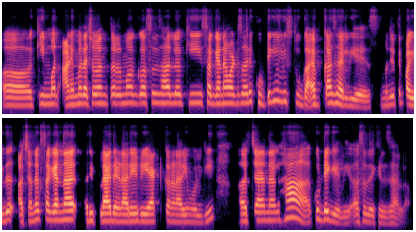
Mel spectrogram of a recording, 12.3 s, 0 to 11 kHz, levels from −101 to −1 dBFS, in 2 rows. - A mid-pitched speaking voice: No, high, 205 Hz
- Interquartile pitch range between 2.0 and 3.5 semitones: No, average, 4.3 semitones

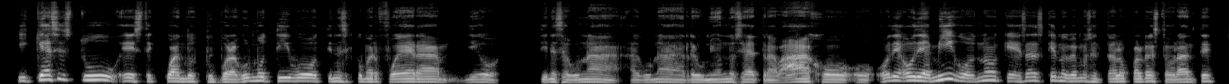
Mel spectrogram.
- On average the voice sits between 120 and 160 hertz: Yes, low, 135 Hz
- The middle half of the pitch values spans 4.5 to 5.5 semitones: Yes, average, 5.1 semitones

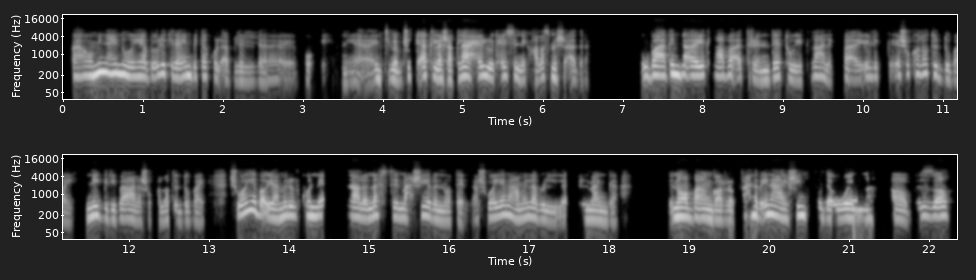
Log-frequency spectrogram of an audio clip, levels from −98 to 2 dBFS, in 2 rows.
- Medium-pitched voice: Yes, medium, 175 Hz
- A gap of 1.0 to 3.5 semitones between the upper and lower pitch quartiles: No, average, 4.5 semitones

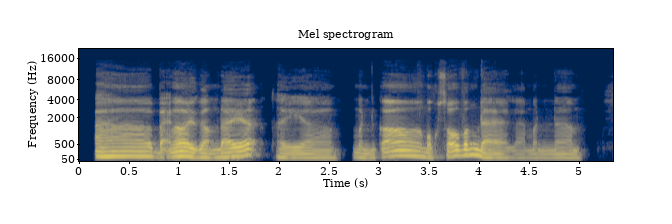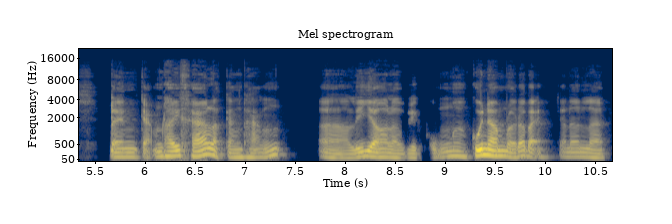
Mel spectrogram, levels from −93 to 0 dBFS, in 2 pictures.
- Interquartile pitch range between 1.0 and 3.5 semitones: No, average, 5.2 semitones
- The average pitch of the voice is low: Yes, low, 115 Hz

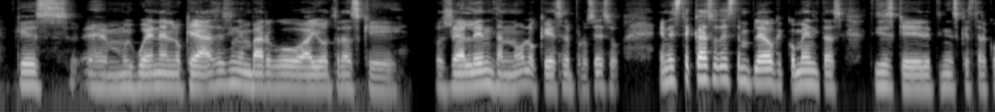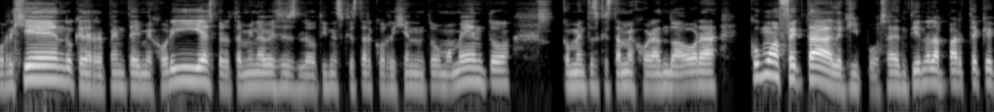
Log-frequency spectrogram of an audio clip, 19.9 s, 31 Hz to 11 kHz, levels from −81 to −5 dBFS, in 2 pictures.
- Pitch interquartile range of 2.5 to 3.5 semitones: Yes, average, 3.2 semitones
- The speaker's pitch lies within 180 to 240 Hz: No, low, 120 Hz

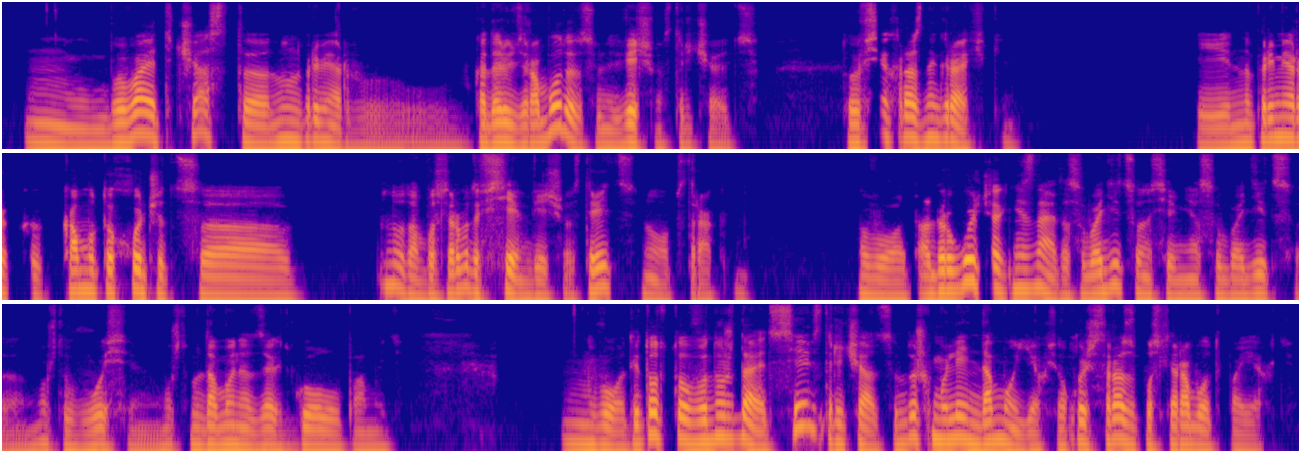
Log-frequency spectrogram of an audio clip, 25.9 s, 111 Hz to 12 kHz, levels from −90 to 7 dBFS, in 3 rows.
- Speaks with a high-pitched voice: No, low, 120 Hz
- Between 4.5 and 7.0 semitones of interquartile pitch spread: Yes, average, 5.1 semitones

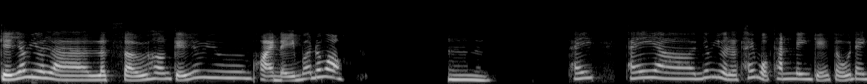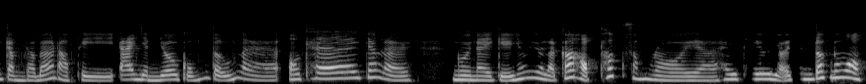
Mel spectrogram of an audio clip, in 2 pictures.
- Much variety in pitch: Yes, wide, 5.8 semitones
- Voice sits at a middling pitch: No, high, 235 Hz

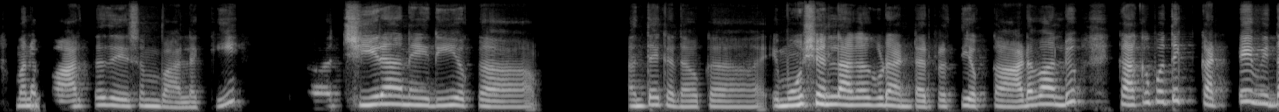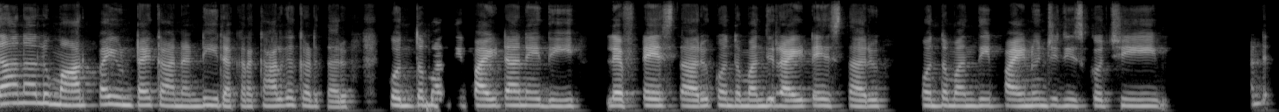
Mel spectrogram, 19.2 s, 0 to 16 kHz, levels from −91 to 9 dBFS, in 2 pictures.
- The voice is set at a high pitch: Yes, high, 215 Hz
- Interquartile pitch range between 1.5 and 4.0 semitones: Yes, narrow, 2.4 semitones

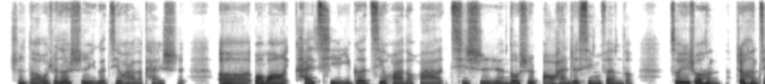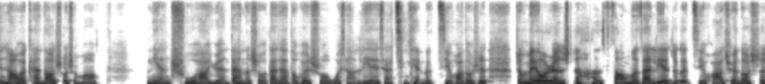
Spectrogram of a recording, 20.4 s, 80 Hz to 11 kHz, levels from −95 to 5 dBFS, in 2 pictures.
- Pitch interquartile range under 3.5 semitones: Yes, narrow, 2.5 semitones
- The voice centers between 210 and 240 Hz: No, high, 195 Hz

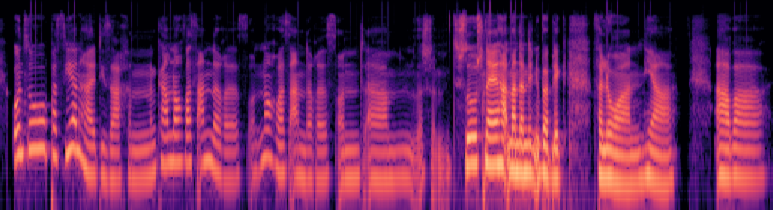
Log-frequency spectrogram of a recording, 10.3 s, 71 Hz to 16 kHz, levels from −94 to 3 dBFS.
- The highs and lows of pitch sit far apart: Yes, wide, 5.8 semitones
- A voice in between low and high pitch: Yes, medium, 175 Hz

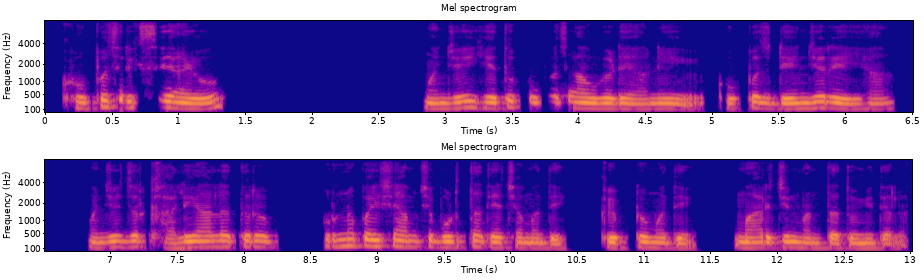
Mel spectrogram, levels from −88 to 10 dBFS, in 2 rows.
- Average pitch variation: No, narrow, 2.0 semitones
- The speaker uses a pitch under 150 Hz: Yes, low, 135 Hz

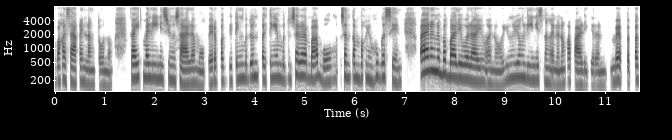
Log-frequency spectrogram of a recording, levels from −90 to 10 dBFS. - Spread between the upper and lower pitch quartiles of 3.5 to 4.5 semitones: Yes, average, 4.1 semitones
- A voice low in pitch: No, high, 210 Hz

